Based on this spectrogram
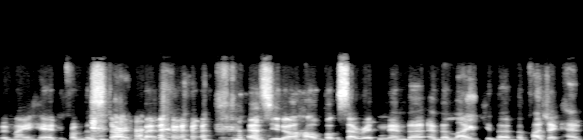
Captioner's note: laughs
